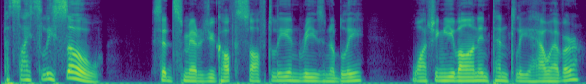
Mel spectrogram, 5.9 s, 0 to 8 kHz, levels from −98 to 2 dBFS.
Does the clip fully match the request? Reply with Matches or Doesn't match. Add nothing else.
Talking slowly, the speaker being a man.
Matches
